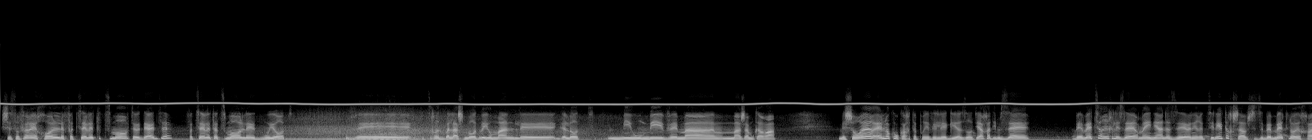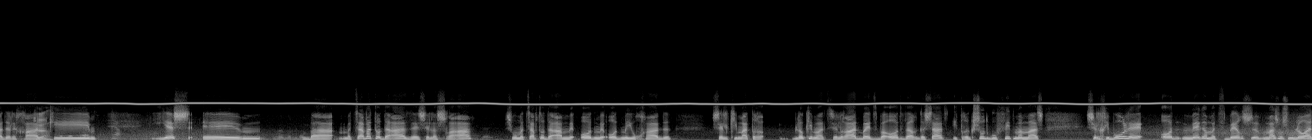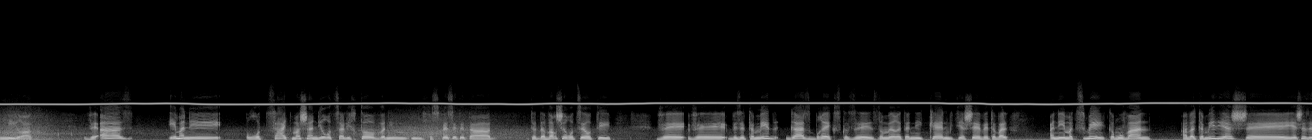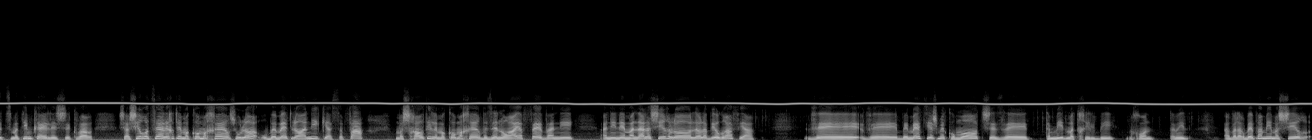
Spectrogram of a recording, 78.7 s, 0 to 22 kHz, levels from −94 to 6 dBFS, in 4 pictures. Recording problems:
muffled; very slightly; fading above 4 kHz
high-pitched whine; loud; throughout; 6 kHz, 6 dB below the speech
traffic noise; faint; throughout; 20 dB below the speech

